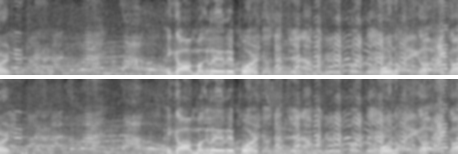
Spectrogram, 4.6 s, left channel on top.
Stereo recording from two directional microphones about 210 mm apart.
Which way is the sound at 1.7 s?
10° left (ahead or behind).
